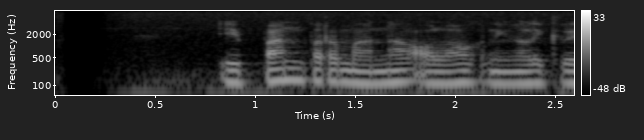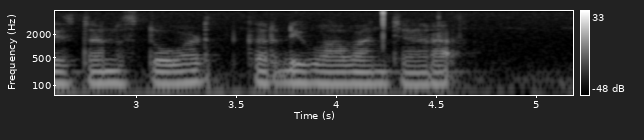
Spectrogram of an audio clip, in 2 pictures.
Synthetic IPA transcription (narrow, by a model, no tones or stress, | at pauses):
ʔipanpərmanao̰laɦɔk̚niŋalikɾist̪ənst̪uart̪̚kɨrdiwawaɲt͡ʃaɾa̰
